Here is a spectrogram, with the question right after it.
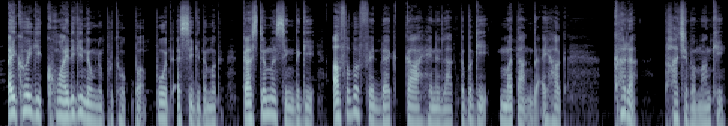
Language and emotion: Manipuri, sad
